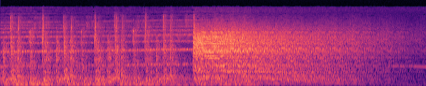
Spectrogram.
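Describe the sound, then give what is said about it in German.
A car speeds along with no headlights on: a rough, pulsing engine drone gives way to a broad rushing whoosh that slowly fades. “Der fährt ja ohne Licht. Dafür umso schneller.”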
